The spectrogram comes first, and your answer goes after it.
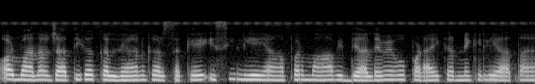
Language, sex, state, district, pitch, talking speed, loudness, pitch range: Hindi, female, Haryana, Jhajjar, 205 Hz, 215 wpm, -16 LUFS, 200-215 Hz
